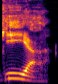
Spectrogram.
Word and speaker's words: Gia: Gia, pronounced with a G like in the word goddess. So Gaia and the and Gia. Gia from Sweden. Gia.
